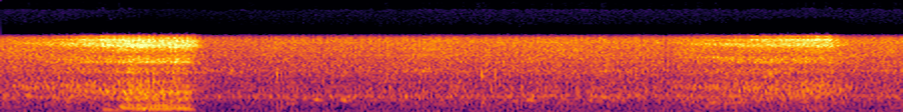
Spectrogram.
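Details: Adult woman napping on a couch, snoring loudly: one loud, harsh snore, then a softer second one about five seconds later, over steady room noise.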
